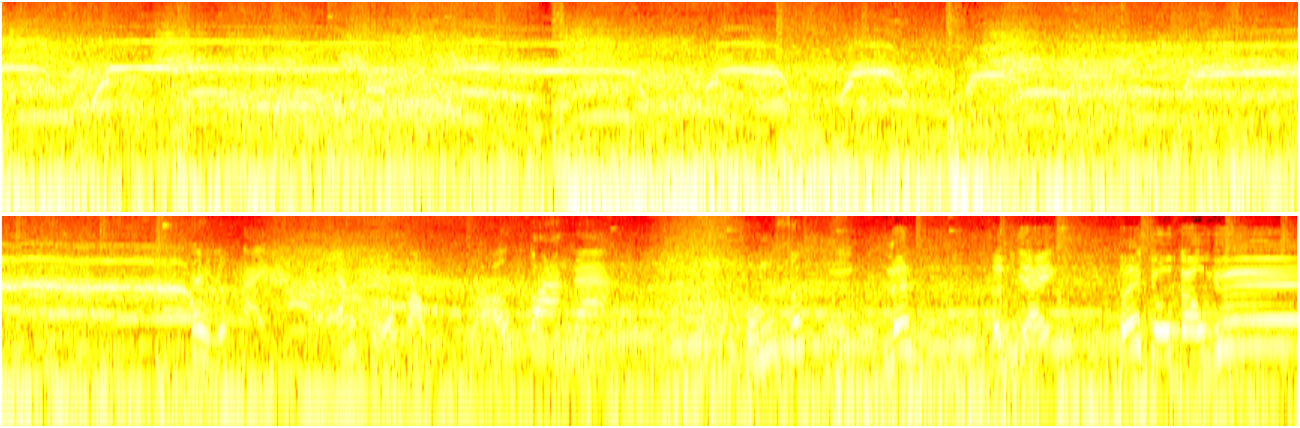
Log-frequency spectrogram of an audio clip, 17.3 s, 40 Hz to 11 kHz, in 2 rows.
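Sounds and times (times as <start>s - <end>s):
horned red-eyed demon screaming fiercely: 0.0s - 12.6s
rough dense roar: 0.0s - 15.1s
speech: 16.1s - 17.0s.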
